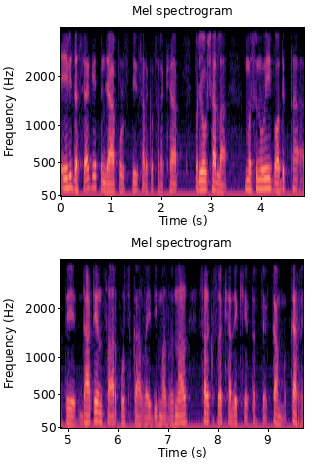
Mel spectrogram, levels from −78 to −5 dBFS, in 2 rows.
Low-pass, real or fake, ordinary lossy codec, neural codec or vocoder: 3.6 kHz; real; none; none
